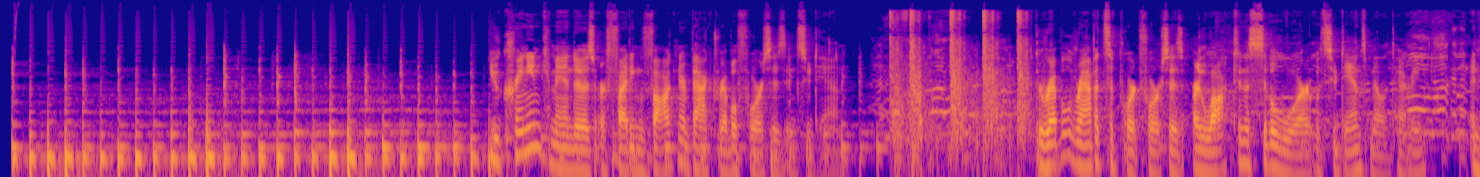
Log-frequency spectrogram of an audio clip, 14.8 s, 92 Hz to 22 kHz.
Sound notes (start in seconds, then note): 0.1 dramatic music; 8.9 gunshots firing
